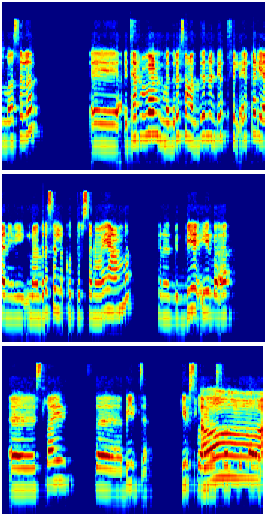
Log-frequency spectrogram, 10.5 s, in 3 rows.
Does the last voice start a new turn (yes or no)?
yes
